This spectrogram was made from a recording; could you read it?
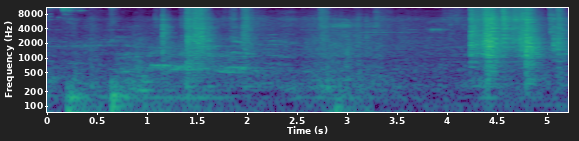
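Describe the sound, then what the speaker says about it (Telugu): Plates being set down for serving dosas in a home kitchen, a few light clinks and clatters of dishes and cutlery scattered across the moment, with voices talking nearby. "ఇంక ప్లేట్లు వేస్తున్నాను"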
